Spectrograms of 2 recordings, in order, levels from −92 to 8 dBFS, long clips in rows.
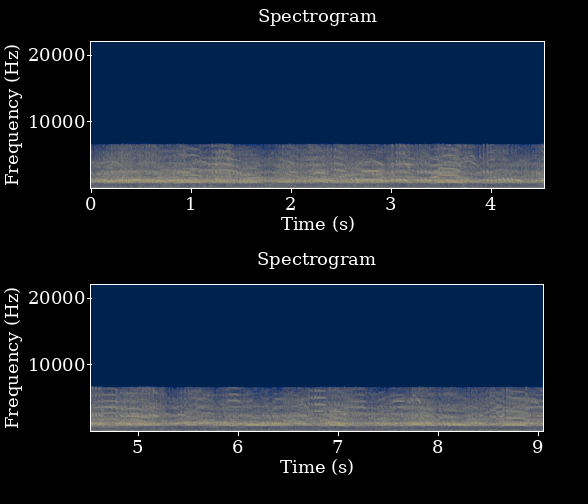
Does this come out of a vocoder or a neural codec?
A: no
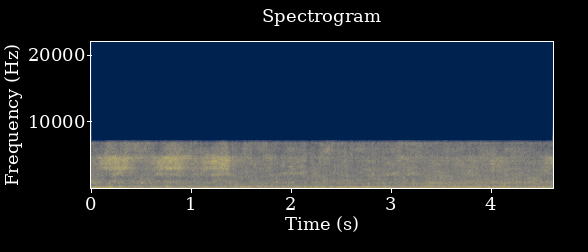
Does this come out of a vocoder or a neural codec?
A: yes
